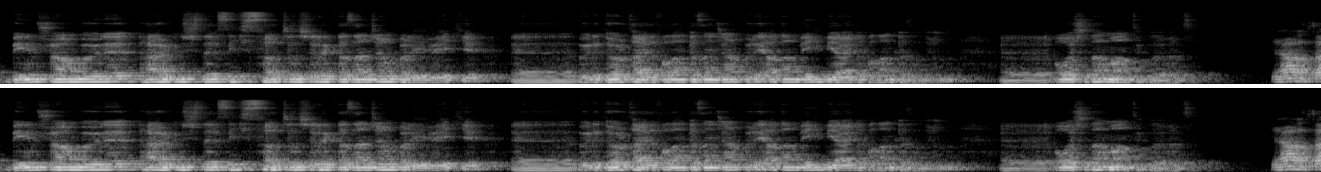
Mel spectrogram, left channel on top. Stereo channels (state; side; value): normal; both; correlation 0.95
